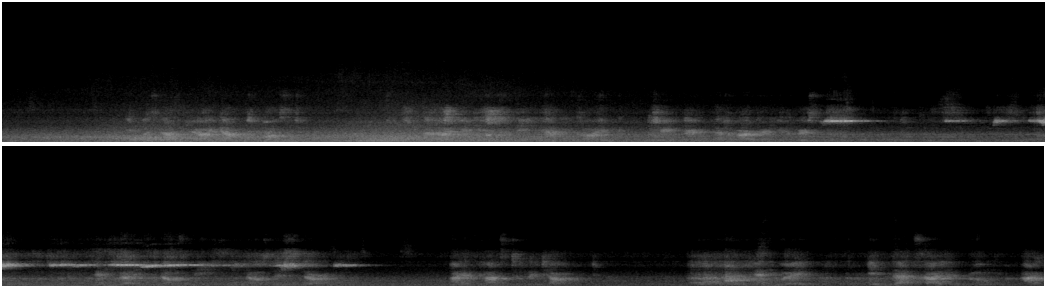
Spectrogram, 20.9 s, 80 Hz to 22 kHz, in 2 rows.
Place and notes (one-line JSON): {"title": "berlin: bürknerstraße - bring it back to the people: nearby aporee project room", "date": "2012-09-05 22:15:00", "description": "transistor radio on the pavement during udo noll's pirate radio transmission of the aporee john cage birthday event on fm 98,8 and the performance of 4'33 at aporee project room (here you hear excerpts of the film \"4 american composers. vol. 1: john cage\" directed by peter greenaway in 1983)\nbring it back to the people: september 5, 2012", "latitude": "52.49", "longitude": "13.42", "altitude": "45", "timezone": "Europe/Berlin"}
